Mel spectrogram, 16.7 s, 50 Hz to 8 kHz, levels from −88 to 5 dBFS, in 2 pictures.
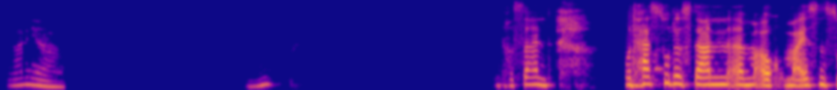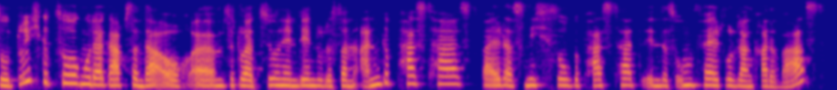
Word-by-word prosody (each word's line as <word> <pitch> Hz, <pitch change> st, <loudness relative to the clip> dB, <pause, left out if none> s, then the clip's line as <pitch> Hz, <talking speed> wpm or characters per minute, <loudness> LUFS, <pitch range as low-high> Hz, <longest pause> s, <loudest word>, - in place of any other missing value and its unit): Ah, 215 Hz, -, -18 dB
ja. 190 Hz, -8 st, -12 dB, 1.9 s
Mhm. 210 Hz, +7 st, -16 dB, 2.3 s
Interessant. 210 Hz, +2 st, -6 dB, 0.7 s
Und 210 Hz, -3 st, 0 dB
hast 250 Hz, +1 st, +4 dB
du 290 Hz, -, +2 dB
das 255 Hz, -3 st, +1 dB
dann, 235 Hz, 0 st, +6 dB
ähm, 225 Hz, 0 st, +4 dB
auch 205 Hz, -2 st, +4 dB
meistens 215 Hz, +1 st, +2 dB
so 200 Hz, -2 st, +3 dB
durchgezogen 285 Hz, -, -1 dB
oder 225 Hz, -2 st, +3 dB
gab's 210 Hz, 0 st, +1 dB
dann 210 Hz, -4 st, 0 dB
da -, -, +3 dB
auch, 180 Hz, -, -1 dB
ähm, 200 Hz, -, +1 dB
Situationen, 205 Hz, +1 st, 0 dB
in 195 Hz, -2 st, +1 dB
denen 205 Hz, 0 st, +1 dB
du 195 Hz, -, -3 dB
das 185 Hz, -1 st, -6 dB
dann 190 Hz, -2 st, -2 dB
angepasst 260 Hz, +3 st, -2 dB
hast, 255 Hz, 0 st, -2 dB
weil 100 Hz, -1 st, 0 dB
das 190 Hz, -, -3 dB
nicht 210 Hz, +1 st, -2 dB
so 210 Hz, -1 st, -3 dB
gepasst 200 Hz, +1 st, -7 dB
hat 215 Hz, -1 st, -3 dB
in 195 Hz, -, -4 dB
das 190 Hz, -2 st, -7 dB
Umfeld, 210 Hz, -1 st, -1 dB
wo 205 Hz, -, -3 dB
du 195 Hz, -, -6 dB
dann 180 Hz, -1 st, -1 dB
grade 180 Hz, -2 st, -5 dB
warst? 360 Hz, -, -2 dB
210 Hz, 150 wpm, -21 LUFS, 195-235 Hz, 2.3 s, dann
